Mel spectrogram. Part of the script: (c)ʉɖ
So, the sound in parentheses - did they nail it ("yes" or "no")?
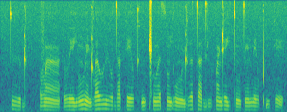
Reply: no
